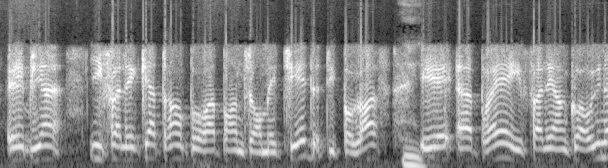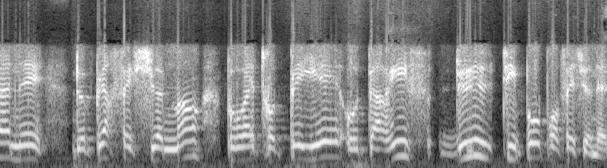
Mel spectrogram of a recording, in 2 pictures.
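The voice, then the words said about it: Isère / Grenoble regional French accent. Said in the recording (French): “votre accent de l'Isère qu'on revoit de temps en temps ... de Grenoble, mais on le sent”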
